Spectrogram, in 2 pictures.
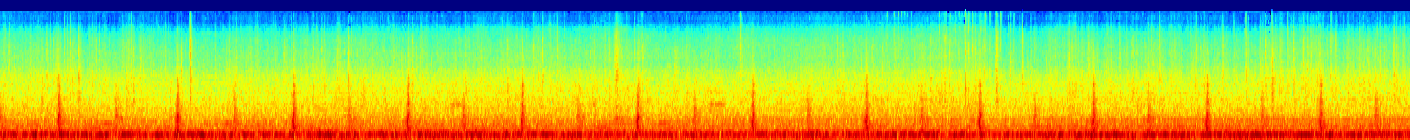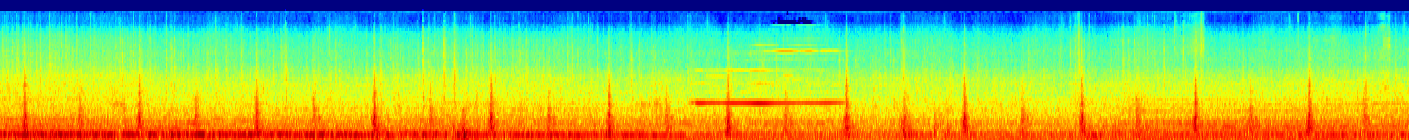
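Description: Heavy rain drumming on a car's roof and windshield, heard from inside the cabin as dense, irregular ticks of drops over a steady low hum of the moving car. The low hum drops away about three-quarters of the way through, and about then a brief steady beep sounds.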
